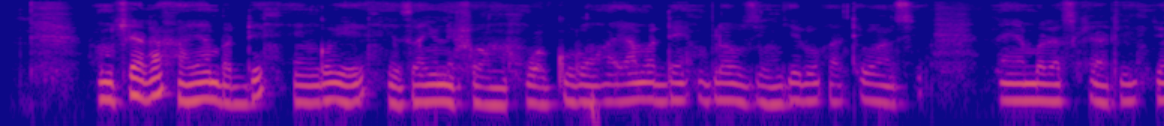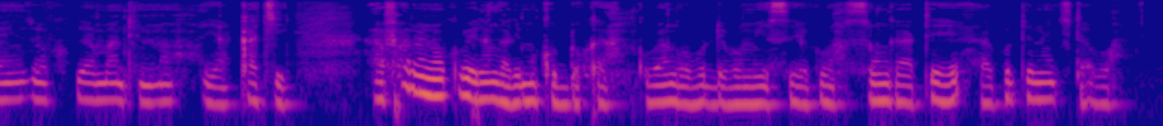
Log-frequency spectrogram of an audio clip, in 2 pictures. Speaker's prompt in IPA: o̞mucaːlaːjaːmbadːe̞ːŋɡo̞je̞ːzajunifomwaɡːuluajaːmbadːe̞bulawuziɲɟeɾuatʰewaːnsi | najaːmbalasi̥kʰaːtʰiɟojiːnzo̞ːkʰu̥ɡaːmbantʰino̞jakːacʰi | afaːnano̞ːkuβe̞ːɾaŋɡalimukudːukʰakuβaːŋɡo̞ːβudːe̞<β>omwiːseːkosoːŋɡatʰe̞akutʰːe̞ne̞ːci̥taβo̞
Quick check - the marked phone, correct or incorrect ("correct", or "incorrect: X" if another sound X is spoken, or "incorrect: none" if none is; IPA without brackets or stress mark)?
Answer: correct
